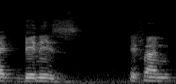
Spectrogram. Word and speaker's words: Akdeniz: गया और ये चौथी है एडकिनिस। ठीक है, एक्डेनिज, सॉरी एक्डेनिज।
